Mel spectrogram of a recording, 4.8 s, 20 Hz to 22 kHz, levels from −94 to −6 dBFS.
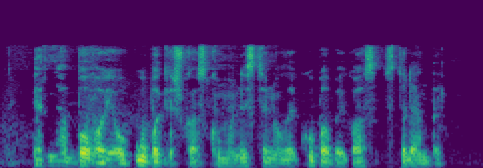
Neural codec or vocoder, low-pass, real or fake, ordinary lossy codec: none; 7.2 kHz; real; MP3, 64 kbps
